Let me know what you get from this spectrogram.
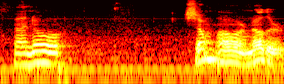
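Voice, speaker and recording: Audible room echo surrounds a man speaking with a US Midwestern accent. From Ohio, Medina. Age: 80s+. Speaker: war veteran. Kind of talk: oral history interview. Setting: at home. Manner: halting.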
